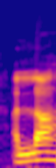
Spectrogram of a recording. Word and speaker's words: اللہ: ہو یا پیش ہو تو وہ ہمیشہ اللہ والا جو لام ہے یہ پر کر کے پڑھا جائے گا۔ دیکھیں آئیے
